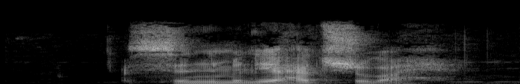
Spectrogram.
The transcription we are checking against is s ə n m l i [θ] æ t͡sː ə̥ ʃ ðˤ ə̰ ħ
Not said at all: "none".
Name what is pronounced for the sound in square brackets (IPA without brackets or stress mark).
ħ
